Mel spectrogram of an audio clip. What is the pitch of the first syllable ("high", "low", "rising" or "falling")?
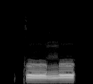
low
